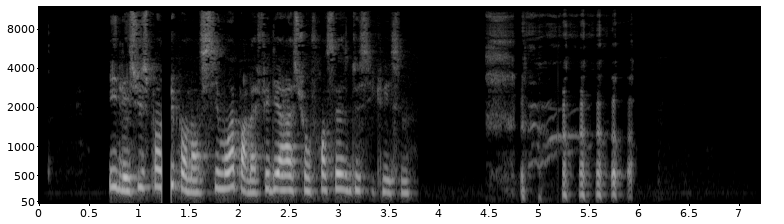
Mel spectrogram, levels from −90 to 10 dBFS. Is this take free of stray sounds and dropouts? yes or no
no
